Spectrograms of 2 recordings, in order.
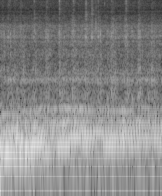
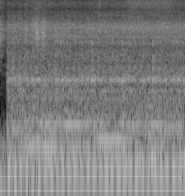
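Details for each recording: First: Honda Scoopy FI scooter at idle, brakes checked free: loud, rough droning from the CVT side as the rear wheel spins without throttle and stops when the brake is applied; detached clutch shoe lining causing clutch drag. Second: Honda Scoopy FI scooter after CVT clutch shoe repair: steady, even idle putter with no knocks, slips or scraping; rear wheel no longer turns at idle; normal idle.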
